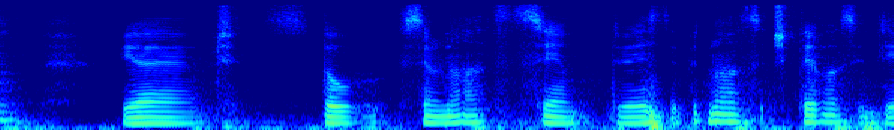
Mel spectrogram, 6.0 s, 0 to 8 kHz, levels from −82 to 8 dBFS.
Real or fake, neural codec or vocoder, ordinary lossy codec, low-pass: fake; codec, 16 kHz, about 1 kbps, DyCAST, with the encoder's durations; AAC, 32 kbps; 7.2 kHz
